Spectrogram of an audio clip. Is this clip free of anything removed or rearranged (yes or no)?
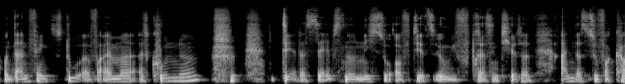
yes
